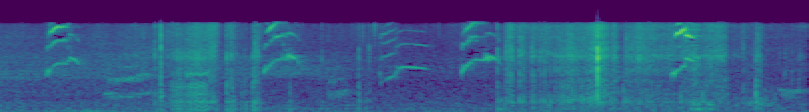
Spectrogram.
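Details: Cashmere and Bengal kittens, nearly two weeks old, give a busy run of short, thin, high-pitched mews, rising then falling, several overlapping in quick succession, with soft clicks and handling noises between them.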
